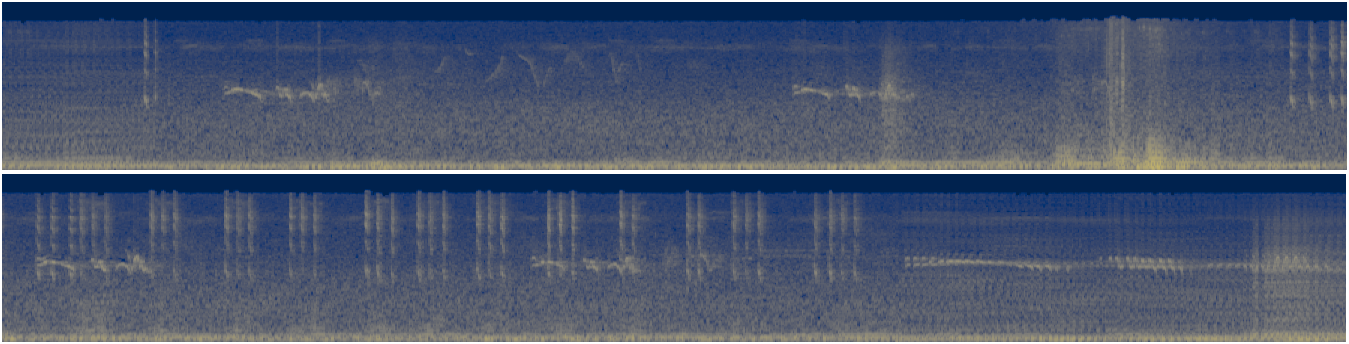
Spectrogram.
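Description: Small birds chirping in short, repeated clusters of calls, over a steady low hum. A brief loud rush of noise comes a little before halfway, followed by a run of rapid sharp clicks.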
